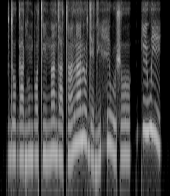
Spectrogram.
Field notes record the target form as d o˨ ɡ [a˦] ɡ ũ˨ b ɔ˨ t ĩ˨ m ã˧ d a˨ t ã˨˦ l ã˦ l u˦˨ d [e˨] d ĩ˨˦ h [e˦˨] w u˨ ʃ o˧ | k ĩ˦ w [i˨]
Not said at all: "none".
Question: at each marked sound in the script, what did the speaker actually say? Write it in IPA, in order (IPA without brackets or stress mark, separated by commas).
a˨, e˨, i˦˨, i˦˨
